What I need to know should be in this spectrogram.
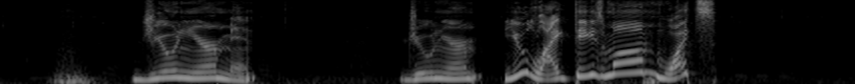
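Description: A young woman speaks in a lively, sing-song voice through a microphone.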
